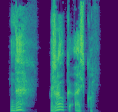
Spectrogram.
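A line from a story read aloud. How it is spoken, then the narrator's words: Sigh. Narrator (Russian): вздохнула Алена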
